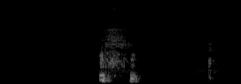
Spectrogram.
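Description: A young man coughs.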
